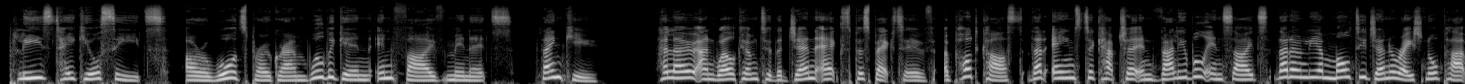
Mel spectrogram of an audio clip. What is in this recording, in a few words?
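Norwegian, English, female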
